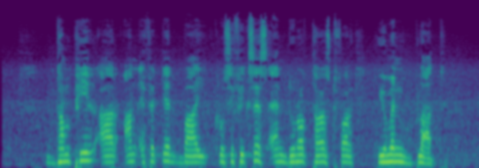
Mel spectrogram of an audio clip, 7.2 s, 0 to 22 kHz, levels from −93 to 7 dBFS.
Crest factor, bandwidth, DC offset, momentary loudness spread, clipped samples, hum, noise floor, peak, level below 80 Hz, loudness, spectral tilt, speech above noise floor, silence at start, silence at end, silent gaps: 18 dB; 14.5 kHz; under 0.1%; 9 LU; under 0.1%; none; -51 dBFS; -4 dBFS; -46 dBFS; -21 LUFS; -6 dB/octave; 31 dB; 0.7 s; 0.55 s; none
